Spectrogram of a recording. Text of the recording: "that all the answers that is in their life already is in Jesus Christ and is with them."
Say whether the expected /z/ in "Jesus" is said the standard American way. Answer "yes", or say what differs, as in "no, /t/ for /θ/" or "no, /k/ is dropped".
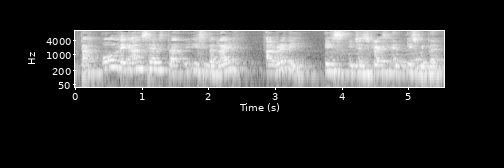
no, /s/ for /z/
